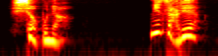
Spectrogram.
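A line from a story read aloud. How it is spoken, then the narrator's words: Older woman asking. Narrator (Chinese): 对面的大姨立刻就问我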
